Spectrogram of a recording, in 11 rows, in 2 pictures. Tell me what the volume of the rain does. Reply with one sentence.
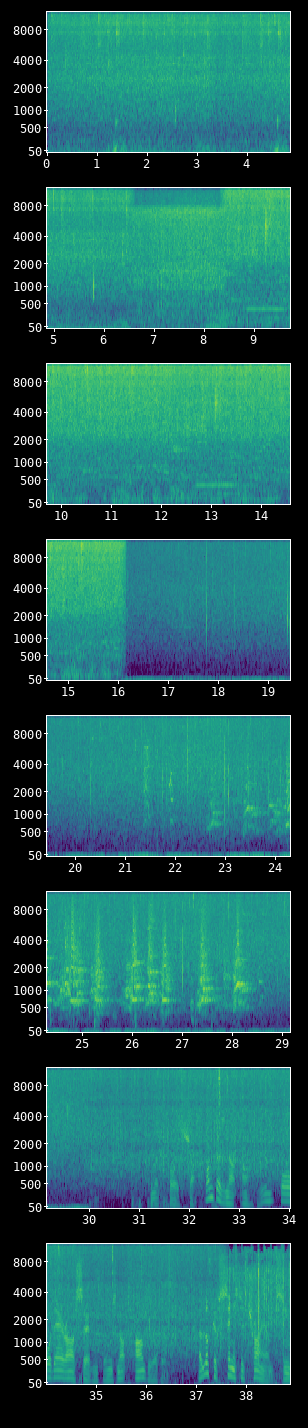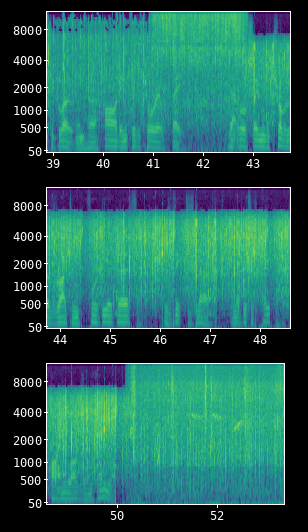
The loudness of the rain goes down, then up.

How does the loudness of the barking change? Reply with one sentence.
The volume of the barking goes up.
